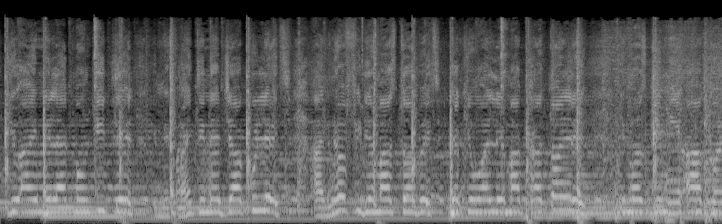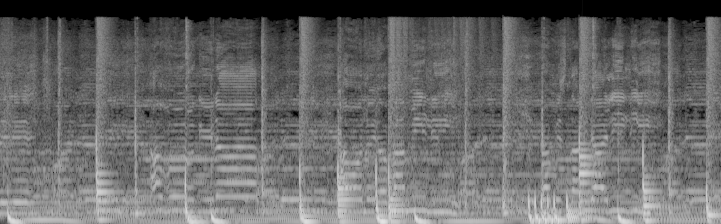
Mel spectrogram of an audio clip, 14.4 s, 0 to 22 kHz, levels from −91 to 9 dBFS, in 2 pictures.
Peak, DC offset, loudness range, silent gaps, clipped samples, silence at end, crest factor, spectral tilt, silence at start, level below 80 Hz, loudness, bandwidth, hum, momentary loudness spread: 0 dBFS; under 0.1%; 7 LU; none; under 0.1%; 0 s; 16 dB; -5 dB/octave; 0 s; -20 dBFS; -16 LUFS; 16.5 kHz; none; 9 LU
